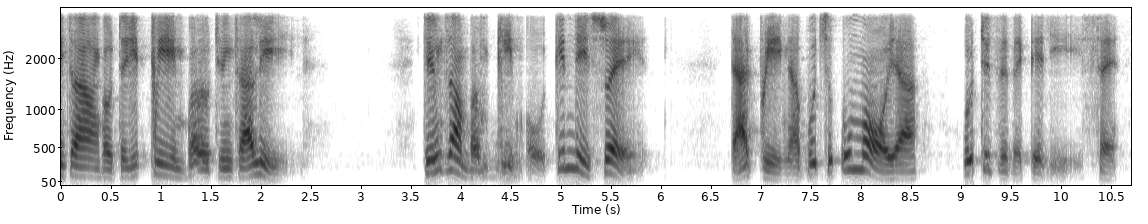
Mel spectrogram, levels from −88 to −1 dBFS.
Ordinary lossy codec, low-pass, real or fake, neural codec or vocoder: none; 3.6 kHz; fake; codec, 24 kHz, 0.9 kbps, WavTokenizer, medium speech release version 2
